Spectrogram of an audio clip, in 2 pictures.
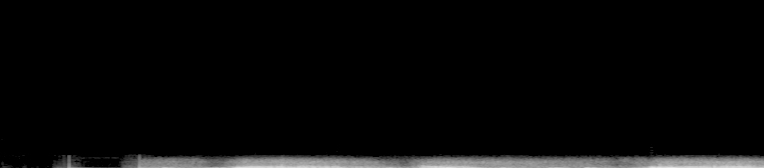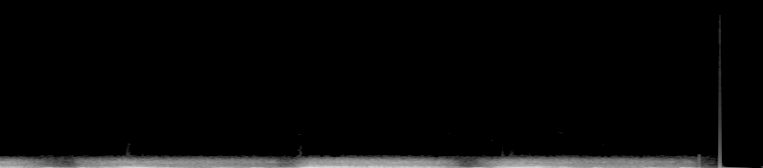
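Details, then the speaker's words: Rhonchi in a patient, demonstrated in a nursing lesson on respiratory rate: coarse, low-pitched rumbling breath sounds from secretions moving in the larger airways, most noticeable on expiration. "ruidos similares a roncus ahí va el primero presten atención en la espiración si el paciente inspira y cuando aspira ahí se escucha el movimiento de secreciones"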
